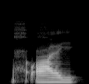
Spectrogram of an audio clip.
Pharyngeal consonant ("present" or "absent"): present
